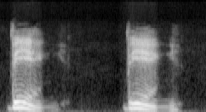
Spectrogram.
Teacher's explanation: we don't normally say the g in being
